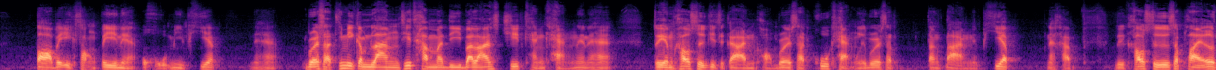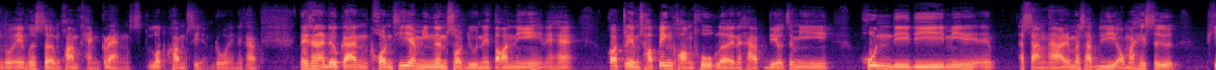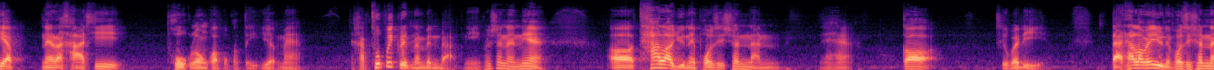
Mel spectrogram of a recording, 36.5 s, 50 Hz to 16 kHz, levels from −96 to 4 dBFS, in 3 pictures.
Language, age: Thai, 20-39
